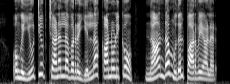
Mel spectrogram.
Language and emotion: Tamil, happy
